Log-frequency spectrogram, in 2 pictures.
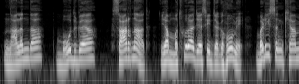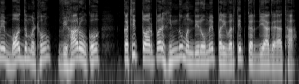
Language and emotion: Hindi, neutral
